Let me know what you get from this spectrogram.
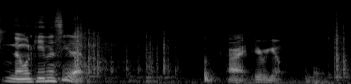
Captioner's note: marker rattling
